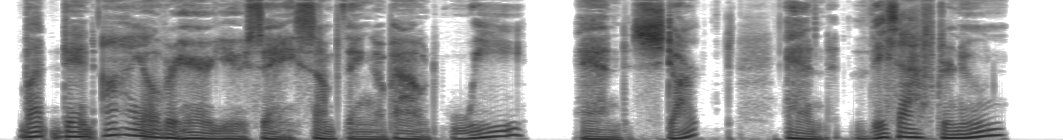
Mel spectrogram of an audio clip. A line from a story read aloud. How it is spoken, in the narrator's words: said the Rat slowly as he chewed a straw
